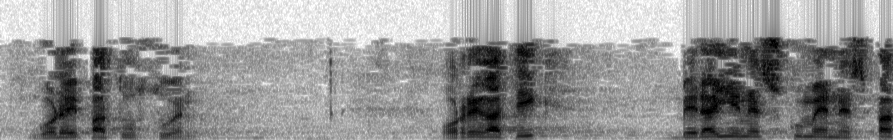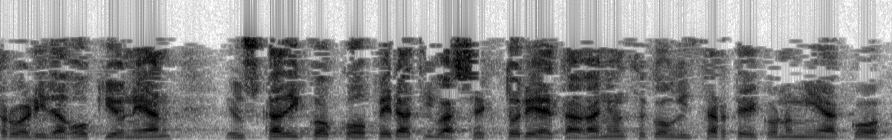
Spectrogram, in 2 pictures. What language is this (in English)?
Basque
